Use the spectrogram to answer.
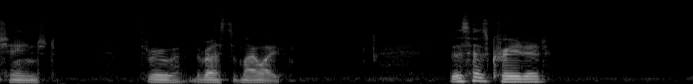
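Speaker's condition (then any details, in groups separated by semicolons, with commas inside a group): Cerebral palsy, spastic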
